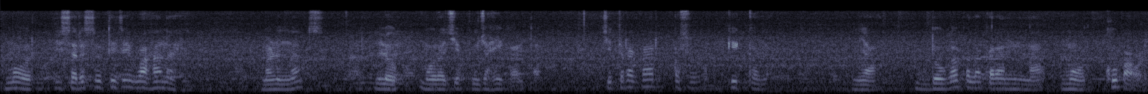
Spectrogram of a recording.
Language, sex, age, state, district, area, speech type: Marathi, male, 18-30, Maharashtra, Sindhudurg, rural, spontaneous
